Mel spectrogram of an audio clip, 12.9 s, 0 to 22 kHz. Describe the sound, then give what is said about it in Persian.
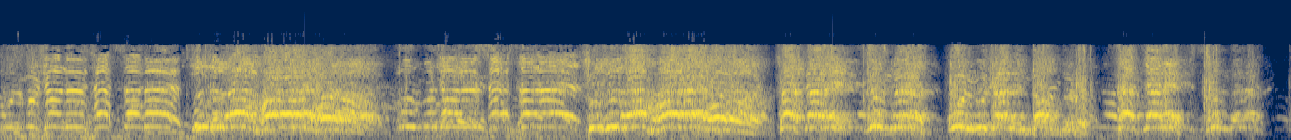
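Crowd chanting protest slogans at a rally in northwest Iran over the drying of Lake Urmia, loud and rhythmic, with many voices shouting short repeated phrases in unison and brief pauses between chants. “در جریان تجمع‌های روز 13 فروردین تجمع کنندگان شعار می‌دادند:”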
